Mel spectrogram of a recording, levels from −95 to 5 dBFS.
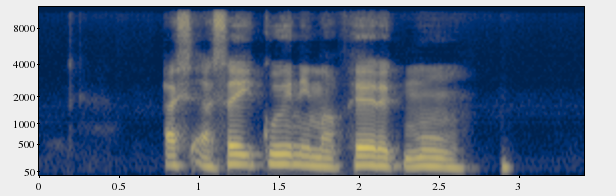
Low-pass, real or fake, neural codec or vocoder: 10.8 kHz; fake; autoencoder, 48 kHz, 32 numbers a frame, DAC-VAE, trained on Japanese speech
